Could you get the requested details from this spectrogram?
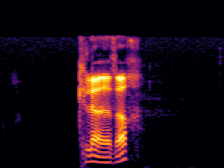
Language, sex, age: Swedish, male, 49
